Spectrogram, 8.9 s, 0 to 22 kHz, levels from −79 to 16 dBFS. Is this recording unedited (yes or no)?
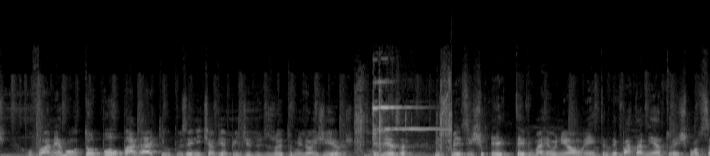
no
